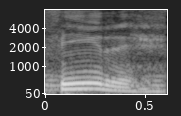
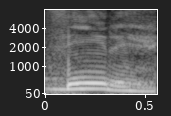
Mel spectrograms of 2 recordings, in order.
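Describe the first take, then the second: No difference in how they are said.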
